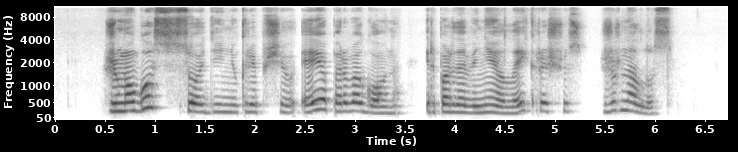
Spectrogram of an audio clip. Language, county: Lithuanian, Vilnius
